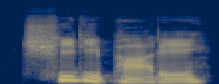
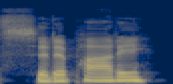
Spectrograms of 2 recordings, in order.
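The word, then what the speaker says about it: Citipati: By the way, little side note, I found the Sanskrit pronunciation guide for Chidipati, and that seems like it's the correct way to say it and not Siddhipati or Siddhipati, which is especially confusing now because we have Siddhipes and Chidipati, which are both spelled C-I-T-I.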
